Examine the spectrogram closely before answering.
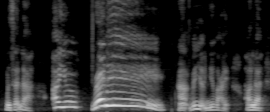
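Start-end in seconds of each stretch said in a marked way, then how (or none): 0.8-2.4 high, loud, drawn-out "ready"; rousing call. Shown as a demonstration. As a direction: call it out to pump up a crowd, stretching "ready". Calling out a readiness check. (hô to đầy hào hứng, ngân dài)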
